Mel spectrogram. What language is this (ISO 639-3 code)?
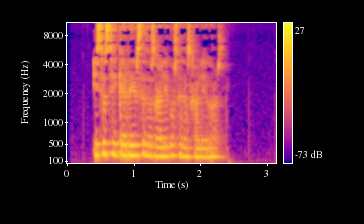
glg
